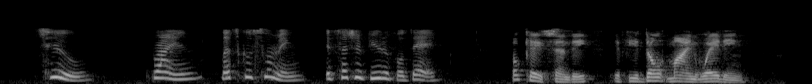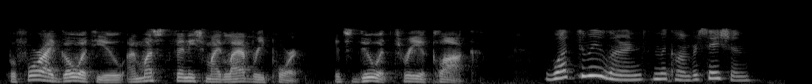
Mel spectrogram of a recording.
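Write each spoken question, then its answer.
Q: What do we learn from the conversation?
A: Brian will go swimming after he finishes his lab report.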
